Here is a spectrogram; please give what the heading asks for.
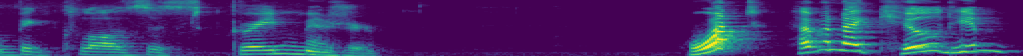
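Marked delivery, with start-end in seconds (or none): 3.4-5.0 high, loud astonished outburst; a sudden loud, high-pitched what; exclaimed. Acted. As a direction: blurt it out in disbelief. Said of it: "Big Claus exclaimed".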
